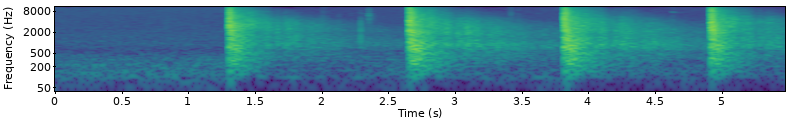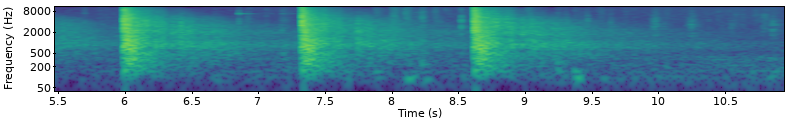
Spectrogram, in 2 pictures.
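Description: Springfield Armory 1911 pistol in .45 ACP fired seven times in slow succession, a shot roughly every second and a quarter. Each shot is followed by a long fading echo.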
